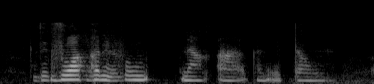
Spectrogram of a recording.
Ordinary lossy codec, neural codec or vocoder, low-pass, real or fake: MP3, 48 kbps; codec, 16 kHz, 1.1 kbps, Voila-Tokenizer; 7.2 kHz; fake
